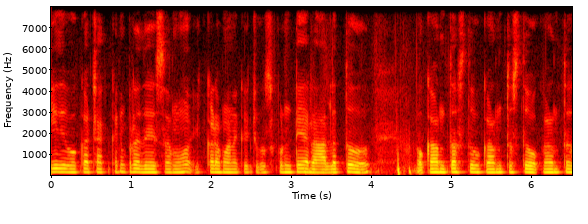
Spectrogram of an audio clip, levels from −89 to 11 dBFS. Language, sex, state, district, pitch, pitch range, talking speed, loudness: Telugu, female, Andhra Pradesh, Krishna, 155 Hz, 150-165 Hz, 120 wpm, -19 LUFS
